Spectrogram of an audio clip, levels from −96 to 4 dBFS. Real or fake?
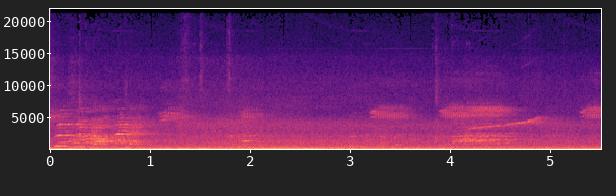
real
